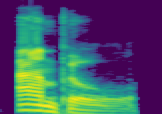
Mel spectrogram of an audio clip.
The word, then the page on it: ampoule: British English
